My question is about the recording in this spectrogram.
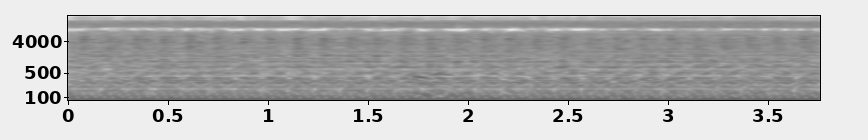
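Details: Kubota tractor diesel that wouldn't crank despite power and good fuses, now running: steady idle, low thump about 150 beats a minute, no knocks or misses; normal.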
